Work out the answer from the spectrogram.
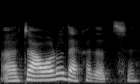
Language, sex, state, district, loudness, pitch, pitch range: Bengali, female, West Bengal, Purulia, -20 LUFS, 175 Hz, 130-205 Hz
